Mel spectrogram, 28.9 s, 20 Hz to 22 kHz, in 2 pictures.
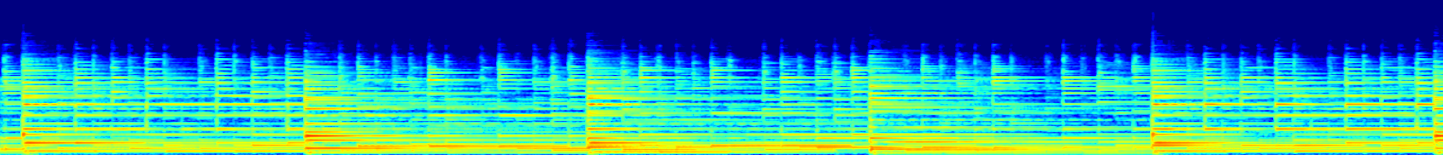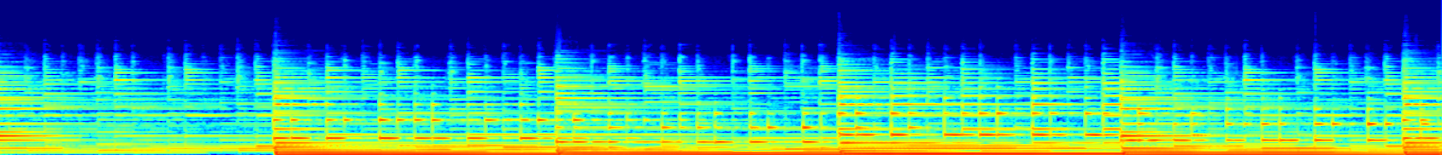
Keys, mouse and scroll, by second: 0.1 z, 0.4 KP_0, 0.8 KP_Enter, 1.2 a, 1.8 m, 3.0 middle click, 3.6 Tab, 7.9-9.1 drag, 9.8 click, 11.3-11.7 middle drag, 14.8-15.2 right drag, 15.6-16.6 right drag, 17.4 drag, 19.4 click, 20.4-22.1 drag, 23.9-24.2 drag, 24.7 middle click, 26.3 middle drag, 27.0 right click, 27.4-27.8 middle drag, 27.9-28.7 right drag.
